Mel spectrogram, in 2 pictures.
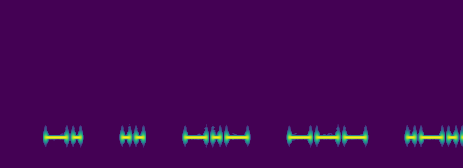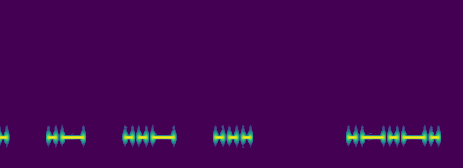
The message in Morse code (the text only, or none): NIKOLAUS <AR>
